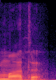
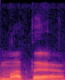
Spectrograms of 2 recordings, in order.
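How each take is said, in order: First: The stress falls on the first syllable. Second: The stress falls on the second syllable. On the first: It names the drink. "а если нет, то мате" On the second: It means someone killed. "если вы э, хотите сказать, что вы убили, тогда говорите мате"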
